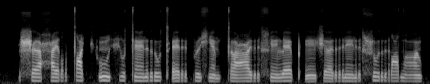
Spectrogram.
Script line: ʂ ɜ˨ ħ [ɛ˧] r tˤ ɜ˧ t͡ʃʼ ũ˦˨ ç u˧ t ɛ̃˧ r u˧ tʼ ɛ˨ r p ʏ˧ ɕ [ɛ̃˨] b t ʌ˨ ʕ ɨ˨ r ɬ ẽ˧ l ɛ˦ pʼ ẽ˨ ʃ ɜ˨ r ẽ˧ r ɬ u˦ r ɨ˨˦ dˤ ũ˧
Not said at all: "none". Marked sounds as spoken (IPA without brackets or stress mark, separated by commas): ɛ˨, ɛ̃˨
